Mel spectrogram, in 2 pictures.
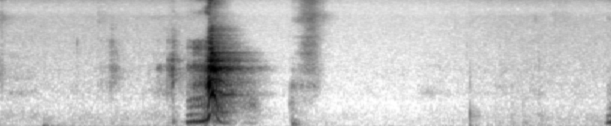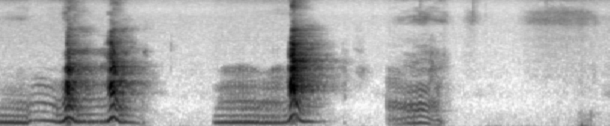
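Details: Pomeranian dog vocalizing to ask for food, producing drawn-out, harmonic, talk-like whines and yowls that rise and fall in pitch: one near two seconds, then a cluster of four between six and ten and a half seconds, in a quiet room.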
